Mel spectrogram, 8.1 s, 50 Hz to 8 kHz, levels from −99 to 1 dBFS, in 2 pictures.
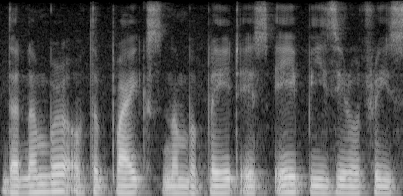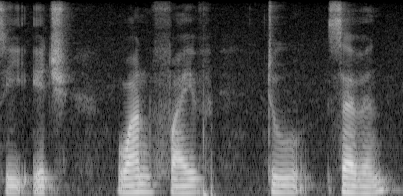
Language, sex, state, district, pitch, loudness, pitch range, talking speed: English, male, Assam, Sonitpur, 105 Hz, -20 LUFS, 100-110 Hz, 120 wpm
